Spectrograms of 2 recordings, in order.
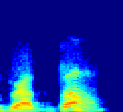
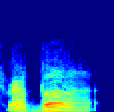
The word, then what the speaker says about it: Rabbah: So Rashi explains that whenever it's Rabbah, the adjective meaning great, the accent mark is on the second syllable. But here the accent mark is actually on the first syllable.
